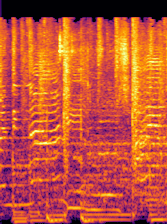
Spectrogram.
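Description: Background music with a strong bass and a steady beat.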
